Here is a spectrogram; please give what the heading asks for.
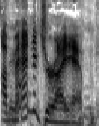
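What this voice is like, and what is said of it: Yoda character voice. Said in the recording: “do the Yoda voice”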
